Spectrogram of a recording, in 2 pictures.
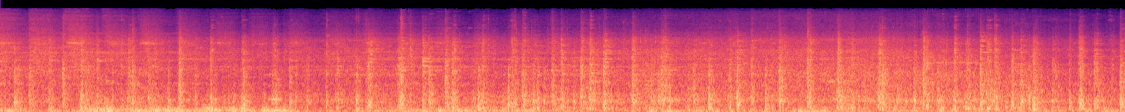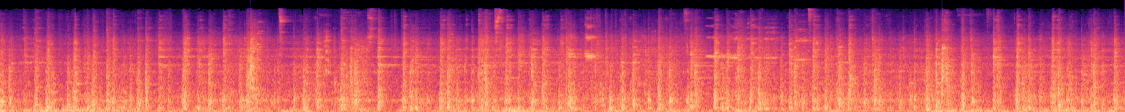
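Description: A train rolling past, its wheels clicking steadily over the rail joints.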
